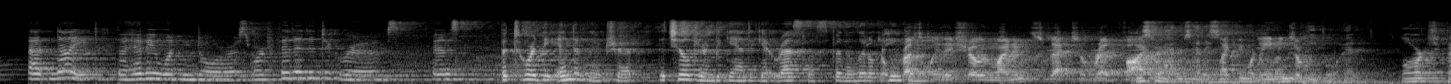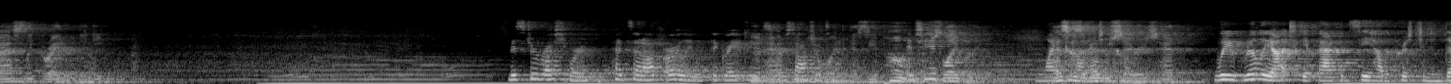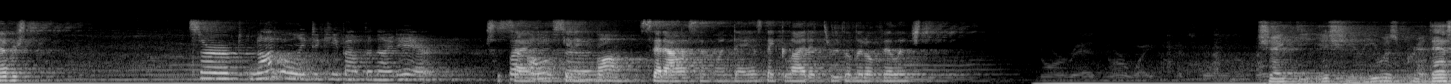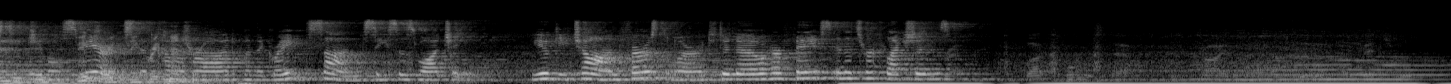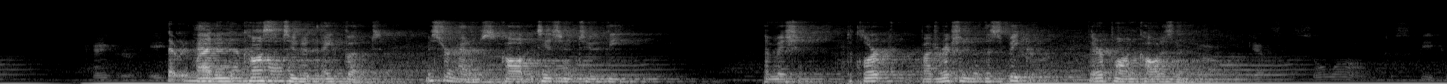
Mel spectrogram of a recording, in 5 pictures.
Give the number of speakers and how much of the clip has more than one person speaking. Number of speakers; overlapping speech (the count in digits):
6, about 29%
